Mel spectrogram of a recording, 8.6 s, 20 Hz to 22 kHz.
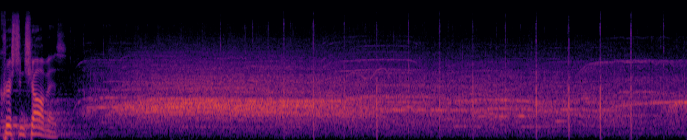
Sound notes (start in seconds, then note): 0.9 cheering; 3.5 applause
